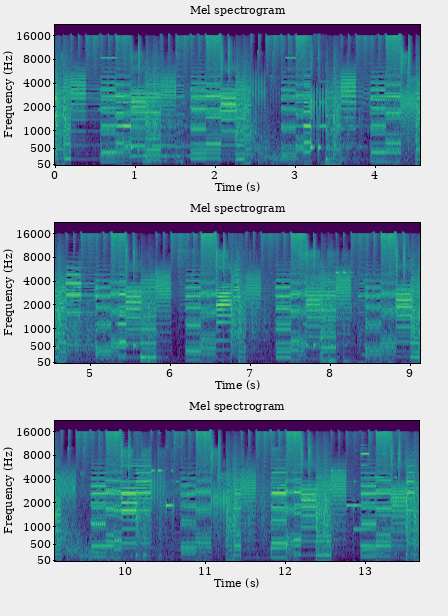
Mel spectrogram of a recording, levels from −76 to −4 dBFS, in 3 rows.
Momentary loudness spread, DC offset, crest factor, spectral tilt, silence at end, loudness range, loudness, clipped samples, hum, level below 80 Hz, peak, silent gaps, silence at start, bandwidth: 7 LU; under 0.1%; 18 dB; 0.5 dB/octave; 0 s; 2 LU; -17 LUFS; under 0.1%; none; -58 dBFS; -2 dBFS; none; 0 s; 17.5 kHz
